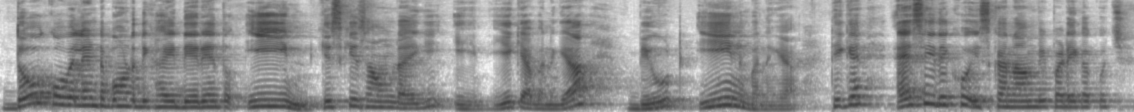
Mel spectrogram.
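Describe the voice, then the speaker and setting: Guy teaching science, high voice, asks then answers himself, counts out loud, roomy echo. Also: sing-song, moderate pace. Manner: counts aloud while drawing. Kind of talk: classroom lecture. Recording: echoey room.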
